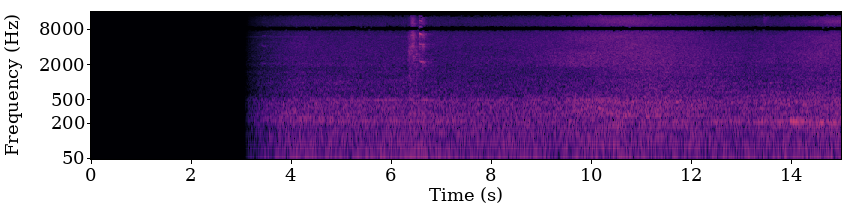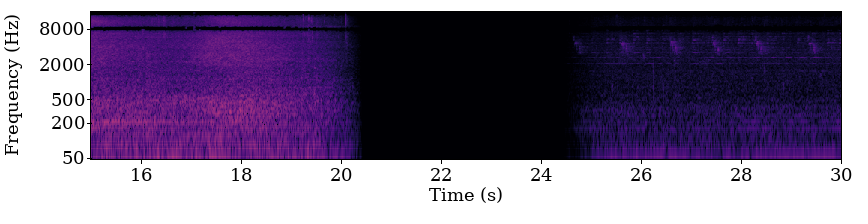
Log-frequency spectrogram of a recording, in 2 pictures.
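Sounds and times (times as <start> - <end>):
train wheels rumbling on rail: 3.2 - 20.4, 24.9 - 30.0.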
